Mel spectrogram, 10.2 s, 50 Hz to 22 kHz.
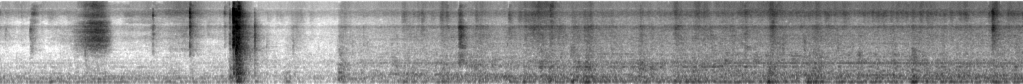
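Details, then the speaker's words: GE Profile Harmony dryer on the cooldown cycle of an 11-minute sneakers cycle without extended tumble: tumbling with a low rumble, one loud bang and a few softer irregular thumps; drum banging, cause unclear. "So this GE Profile Harmony dryer is making a banging noise. It is on the cooldown cycle right now, because I set the dryer time to 11 minutes without extended tumble."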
